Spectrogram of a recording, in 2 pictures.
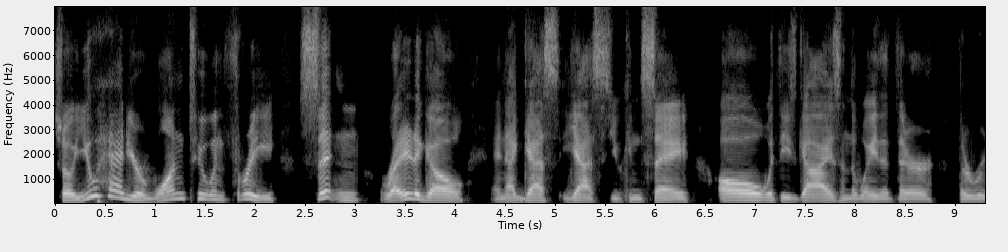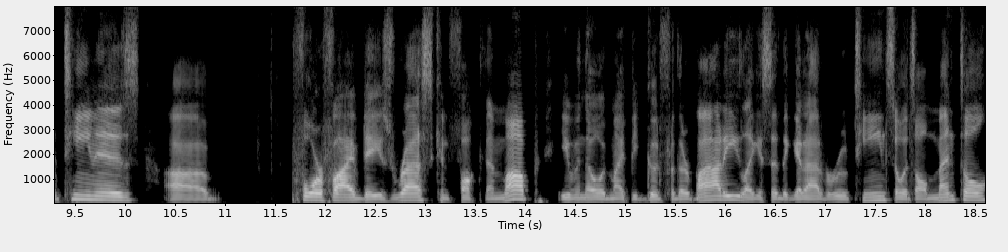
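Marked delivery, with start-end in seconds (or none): none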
